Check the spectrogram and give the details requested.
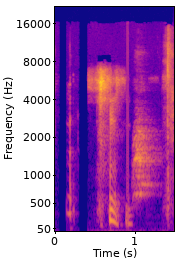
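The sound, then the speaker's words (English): A dog barks several times in quick, uneven bursts, moderately loud, with a hissy, noisy background between the barks. “Well, I think it was fun, dog barking and all.”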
